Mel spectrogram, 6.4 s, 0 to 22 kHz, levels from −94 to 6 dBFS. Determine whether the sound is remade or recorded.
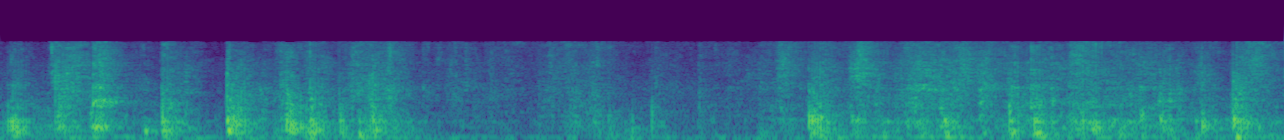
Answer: remade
